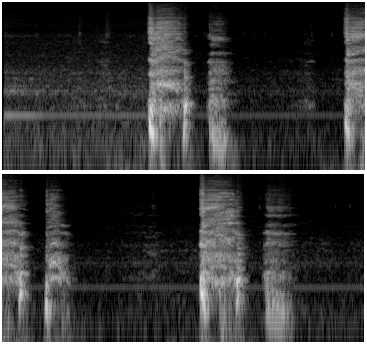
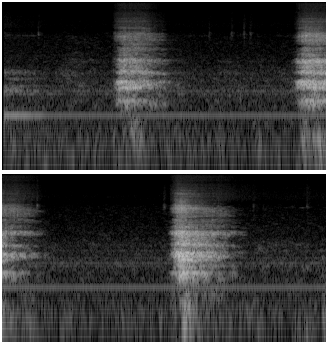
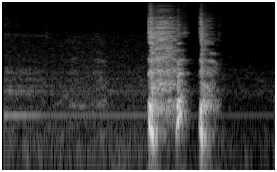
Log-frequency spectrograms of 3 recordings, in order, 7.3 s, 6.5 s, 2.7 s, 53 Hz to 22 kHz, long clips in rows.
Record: {"three_cough_length": "7.3 s", "three_cough_amplitude": 32768, "three_cough_signal_mean_std_ratio": 0.35, "exhalation_length": "6.5 s", "exhalation_amplitude": 19870, "exhalation_signal_mean_std_ratio": 0.41, "cough_length": "2.7 s", "cough_amplitude": 32768, "cough_signal_mean_std_ratio": 0.31, "survey_phase": "beta (2021-08-13 to 2022-03-07)", "age": "65+", "gender": "Male", "wearing_mask": "No", "symptom_shortness_of_breath": true, "symptom_fatigue": true, "smoker_status": "Never smoked", "respiratory_condition_asthma": false, "respiratory_condition_other": false, "recruitment_source": "REACT", "submission_delay": "1 day", "covid_test_result": "Negative", "covid_test_method": "RT-qPCR"}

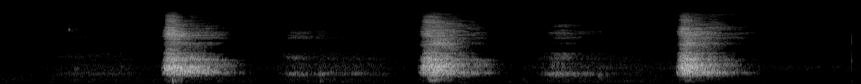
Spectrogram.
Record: {"exhalation_length": "8.6 s", "exhalation_amplitude": 15241, "exhalation_signal_mean_std_ratio": 0.35, "survey_phase": "alpha (2021-03-01 to 2021-08-12)", "age": "18-44", "gender": "Male", "wearing_mask": "No", "symptom_cough_any": true, "symptom_fatigue": true, "symptom_headache": true, "symptom_onset": "4 days", "smoker_status": "Never smoked", "respiratory_condition_asthma": false, "respiratory_condition_other": false, "recruitment_source": "Test and Trace", "submission_delay": "2 days", "covid_test_result": "Positive", "covid_test_method": "RT-qPCR"}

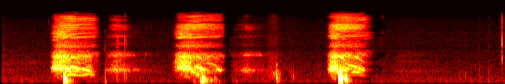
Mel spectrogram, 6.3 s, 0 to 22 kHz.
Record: {"exhalation_length": "6.3 s", "exhalation_amplitude": 29144, "exhalation_signal_mean_std_ratio": 0.31, "survey_phase": "beta (2021-08-13 to 2022-03-07)", "age": "18-44", "gender": "Female", "wearing_mask": "No", "symptom_cough_any": true, "symptom_runny_or_blocked_nose": true, "symptom_shortness_of_breath": true, "symptom_sore_throat": true, "symptom_abdominal_pain": true, "symptom_fatigue": true, "symptom_fever_high_temperature": true, "symptom_headache": true, "symptom_other": true, "symptom_onset": "3 days", "smoker_status": "Current smoker (1 to 10 cigarettes per day)", "respiratory_condition_asthma": false, "respiratory_condition_other": false, "recruitment_source": "Test and Trace", "submission_delay": "1 day", "covid_test_result": "Positive", "covid_test_method": "RT-qPCR", "covid_ct_value": 19.7, "covid_ct_gene": "ORF1ab gene", "covid_ct_mean": 20.2, "covid_viral_load": "230000 copies/ml", "covid_viral_load_category": "Low viral load (10K-1M copies/ml)"}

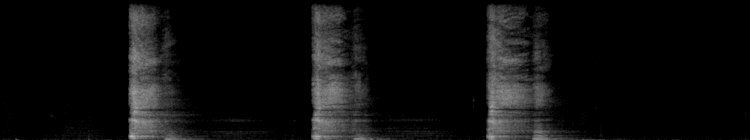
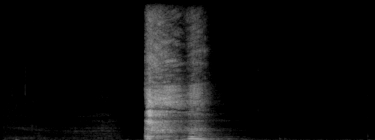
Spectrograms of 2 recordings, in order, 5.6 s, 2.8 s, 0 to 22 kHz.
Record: {"three_cough_length": "5.6 s", "three_cough_amplitude": 10808, "three_cough_signal_mean_std_ratio": 0.29, "cough_length": "2.8 s", "cough_amplitude": 20499, "cough_signal_mean_std_ratio": 0.27, "survey_phase": "beta (2021-08-13 to 2022-03-07)", "age": "65+", "gender": "Female", "wearing_mask": "No", "symptom_none": true, "smoker_status": "Never smoked", "respiratory_condition_asthma": true, "respiratory_condition_other": true, "recruitment_source": "REACT", "submission_delay": "0 days", "covid_test_result": "Negative", "covid_test_method": "RT-qPCR"}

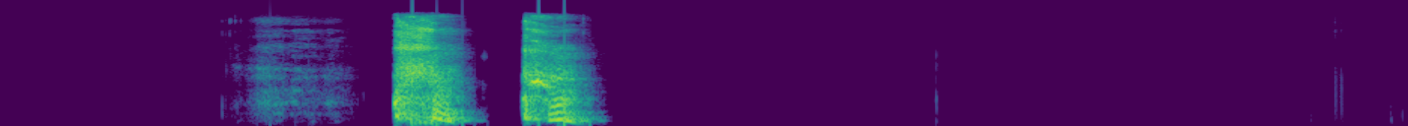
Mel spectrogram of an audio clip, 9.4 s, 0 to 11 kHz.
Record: {"cough_length": "9.4 s", "cough_amplitude": 32768, "cough_signal_mean_std_ratio": 0.24, "survey_phase": "beta (2021-08-13 to 2022-03-07)", "age": "65+", "gender": "Male", "wearing_mask": "No", "symptom_none": true, "smoker_status": "Never smoked", "respiratory_condition_asthma": false, "respiratory_condition_other": false, "recruitment_source": "REACT", "submission_delay": "3 days", "covid_test_result": "Negative", "covid_test_method": "RT-qPCR"}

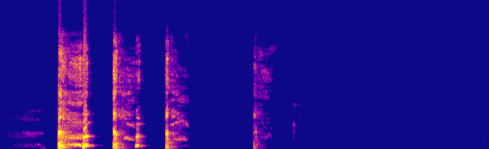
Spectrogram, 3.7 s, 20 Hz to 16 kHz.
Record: {"cough_length": "3.7 s", "cough_amplitude": 32768, "cough_signal_mean_std_ratio": 0.21, "survey_phase": "beta (2021-08-13 to 2022-03-07)", "age": "45-64", "gender": "Female", "wearing_mask": "No", "symptom_cough_any": true, "symptom_runny_or_blocked_nose": true, "symptom_sore_throat": true, "symptom_fatigue": true, "symptom_headache": true, "symptom_onset": "5 days", "smoker_status": "Current smoker (1 to 10 cigarettes per day)", "respiratory_condition_asthma": false, "respiratory_condition_other": false, "recruitment_source": "Test and Trace", "submission_delay": "2 days", "covid_test_result": "Positive", "covid_test_method": "RT-qPCR", "covid_ct_value": 27.2, "covid_ct_gene": "N gene"}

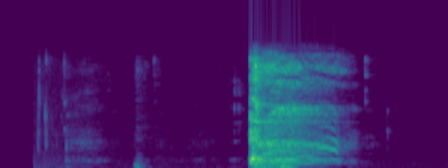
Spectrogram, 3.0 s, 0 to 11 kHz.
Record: {"cough_length": "3.0 s", "cough_amplitude": 28706, "cough_signal_mean_std_ratio": 0.29, "survey_phase": "beta (2021-08-13 to 2022-03-07)", "age": "45-64", "gender": "Female", "wearing_mask": "No", "symptom_runny_or_blocked_nose": true, "smoker_status": "Never smoked", "respiratory_condition_asthma": false, "respiratory_condition_other": false, "recruitment_source": "Test and Trace", "submission_delay": "2 days", "covid_test_result": "Positive", "covid_test_method": "LFT"}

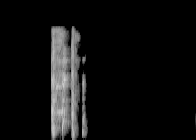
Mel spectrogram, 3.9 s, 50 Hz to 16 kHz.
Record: {"cough_length": "3.9 s", "cough_amplitude": 32392, "cough_signal_mean_std_ratio": 0.26, "survey_phase": "beta (2021-08-13 to 2022-03-07)", "age": "45-64", "gender": "Female", "wearing_mask": "No", "symptom_headache": true, "smoker_status": "Never smoked", "respiratory_condition_asthma": false, "respiratory_condition_other": false, "recruitment_source": "REACT", "submission_delay": "3 days", "covid_test_result": "Negative", "covid_test_method": "RT-qPCR", "influenza_a_test_result": "Negative", "influenza_b_test_result": "Negative"}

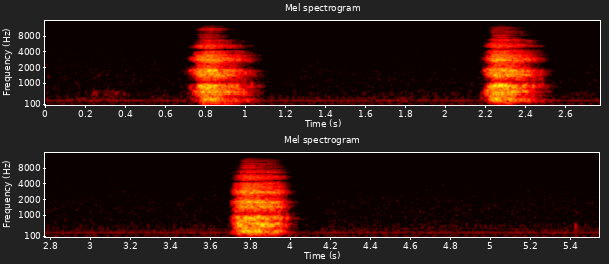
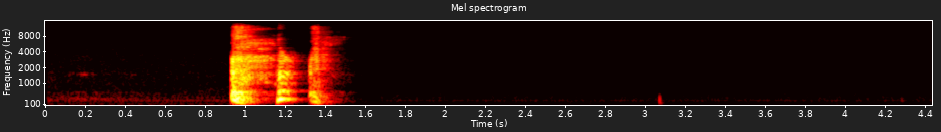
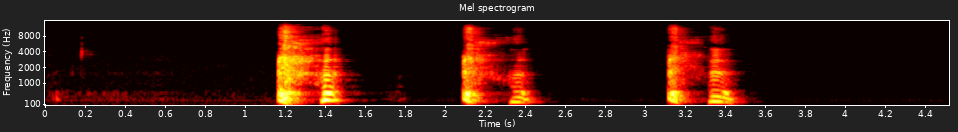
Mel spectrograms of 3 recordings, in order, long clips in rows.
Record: {"exhalation_length": "5.5 s", "exhalation_amplitude": 3858, "exhalation_signal_mean_std_ratio": 0.29, "cough_length": "4.4 s", "cough_amplitude": 29166, "cough_signal_mean_std_ratio": 0.17, "three_cough_length": "4.5 s", "three_cough_amplitude": 25923, "three_cough_signal_mean_std_ratio": 0.24, "survey_phase": "beta (2021-08-13 to 2022-03-07)", "age": "45-64", "gender": "Female", "wearing_mask": "No", "symptom_none": true, "smoker_status": "Never smoked", "respiratory_condition_asthma": false, "respiratory_condition_other": false, "recruitment_source": "REACT", "submission_delay": "2 days", "covid_test_result": "Negative", "covid_test_method": "RT-qPCR", "influenza_a_test_result": "Negative", "influenza_b_test_result": "Negative"}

